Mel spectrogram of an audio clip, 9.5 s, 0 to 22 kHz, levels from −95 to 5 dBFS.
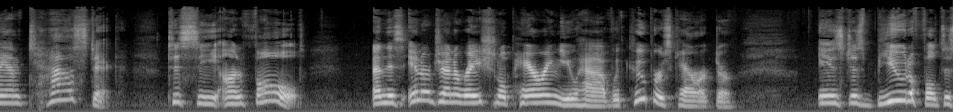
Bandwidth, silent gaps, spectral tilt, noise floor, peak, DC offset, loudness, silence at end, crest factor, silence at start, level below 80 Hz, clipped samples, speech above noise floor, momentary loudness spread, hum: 17.5 kHz; none; -3.5 dB/octave; -60 dBFS; -4 dBFS; under 0.1%; -22 LUFS; 0 s; 18 dB; 0 s; -68 dBFS; under 0.1%; 38 dB; 10 LU; none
